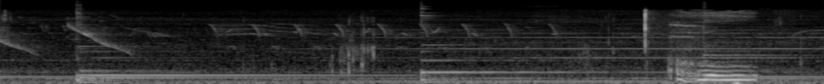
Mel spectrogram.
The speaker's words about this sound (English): OMG, I am in my Garden of Eden, and you can tell just by the sounds of the birds that I am truly in my Garden of Eden right now.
